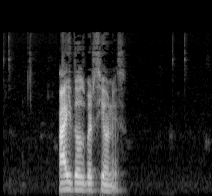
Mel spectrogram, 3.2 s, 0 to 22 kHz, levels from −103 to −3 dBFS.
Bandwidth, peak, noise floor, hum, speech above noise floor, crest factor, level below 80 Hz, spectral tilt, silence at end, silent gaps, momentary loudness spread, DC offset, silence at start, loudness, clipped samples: 11.5 kHz; 0 dBFS; -82 dBFS; none; 59 dB; 28 dB; -74 dBFS; -4 dB/octave; 1.45 s; none; 16 LU; under 0.1%; 0.9 s; -22 LUFS; under 0.1%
